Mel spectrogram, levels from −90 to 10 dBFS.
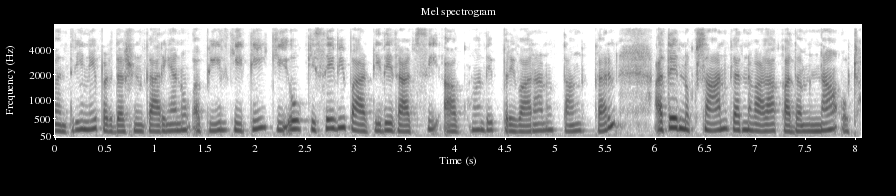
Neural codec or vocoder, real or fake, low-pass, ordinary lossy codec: codec, 16 kHz, 16 kbps, FunCodec, trained on LibriTTS, 50 frames a second; fake; 7.2 kHz; none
